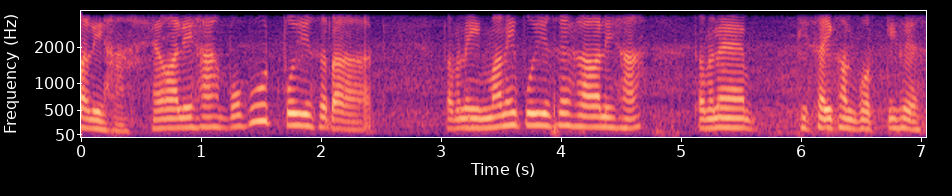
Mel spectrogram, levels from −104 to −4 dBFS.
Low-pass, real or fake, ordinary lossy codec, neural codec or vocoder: 3.6 kHz; fake; none; codec, 16 kHz in and 24 kHz out, 2.2 kbps, FireRedTTS-2 codec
